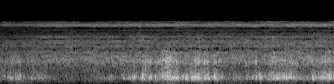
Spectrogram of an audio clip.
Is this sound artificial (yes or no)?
yes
